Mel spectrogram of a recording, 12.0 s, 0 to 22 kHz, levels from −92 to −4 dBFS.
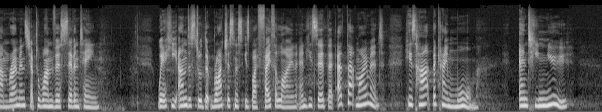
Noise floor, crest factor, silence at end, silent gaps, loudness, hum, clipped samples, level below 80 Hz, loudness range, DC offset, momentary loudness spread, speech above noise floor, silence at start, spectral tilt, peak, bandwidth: -56 dBFS; 20 dB; 0.65 s; none; -21 LUFS; none; under 0.1%; -72 dBFS; 2 LU; under 0.1%; 9 LU; 34 dB; 0 s; -3 dB/octave; -2 dBFS; 18 kHz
